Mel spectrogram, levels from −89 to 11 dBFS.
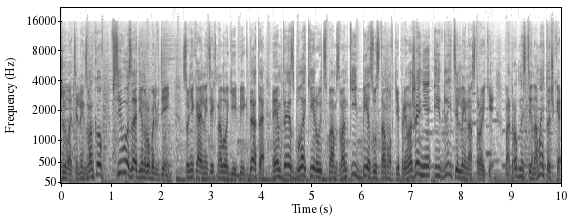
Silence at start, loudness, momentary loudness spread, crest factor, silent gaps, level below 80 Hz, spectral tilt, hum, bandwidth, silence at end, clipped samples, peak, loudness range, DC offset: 0 s; -14 LUFS; 5 LU; 14 dB; none; -34 dBFS; -4.5 dB/octave; none; 17 kHz; 0 s; under 0.1%; 0 dBFS; 2 LU; under 0.1%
